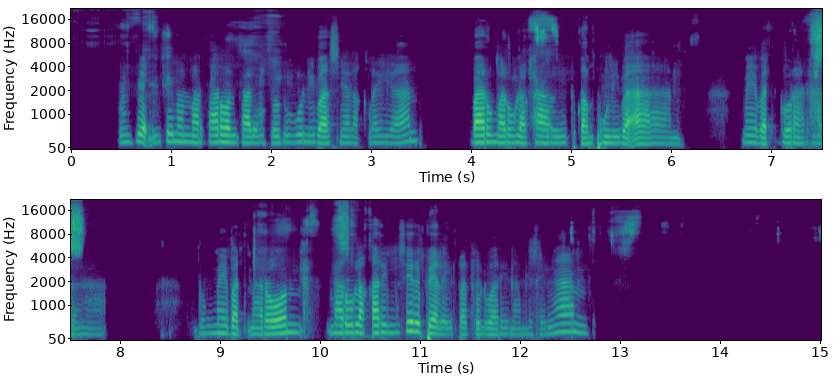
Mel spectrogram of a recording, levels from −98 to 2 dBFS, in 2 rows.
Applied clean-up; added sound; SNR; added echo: neural mask model Resemble Enhance denoiser.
